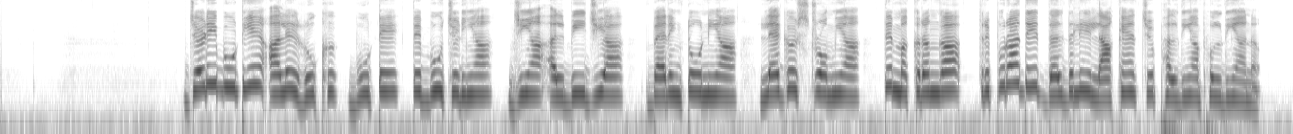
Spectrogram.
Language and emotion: Dogri, neutral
